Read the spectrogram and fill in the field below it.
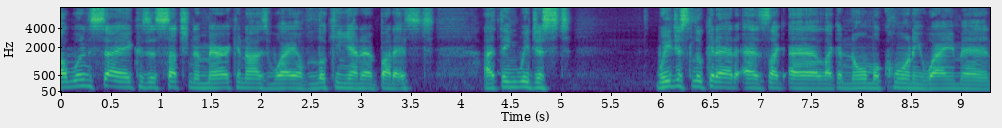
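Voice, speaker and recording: This man talks with an Australian accent at a moderate pace. His intonation stays fairly even. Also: medium pitch for a man. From Australia, Sydney. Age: 20s. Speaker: rapper. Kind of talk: interview. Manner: casual.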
